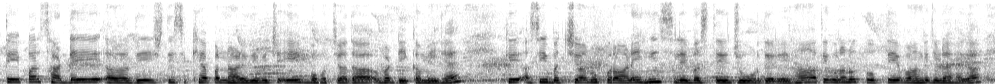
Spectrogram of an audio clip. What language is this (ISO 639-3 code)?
pan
